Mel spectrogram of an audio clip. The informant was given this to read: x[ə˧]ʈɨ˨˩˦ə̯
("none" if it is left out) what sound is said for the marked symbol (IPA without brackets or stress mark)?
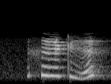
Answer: əː˧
